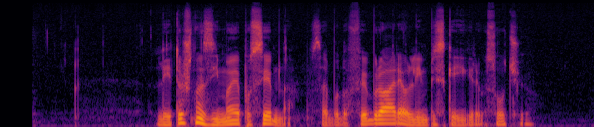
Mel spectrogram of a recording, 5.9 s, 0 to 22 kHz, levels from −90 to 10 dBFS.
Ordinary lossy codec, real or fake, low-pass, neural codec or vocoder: Opus, 64 kbps; real; 19.8 kHz; none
